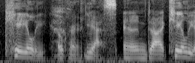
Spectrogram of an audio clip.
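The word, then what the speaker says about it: ceilidh: the pron the correct way to pronounce to pronounce it yeah yeah that word it's Kaye okay yes and uh Kaye actually translates as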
